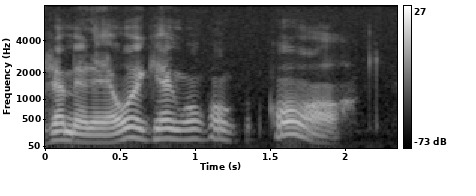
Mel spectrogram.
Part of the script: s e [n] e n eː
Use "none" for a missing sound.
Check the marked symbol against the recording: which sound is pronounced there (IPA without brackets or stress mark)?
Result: m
